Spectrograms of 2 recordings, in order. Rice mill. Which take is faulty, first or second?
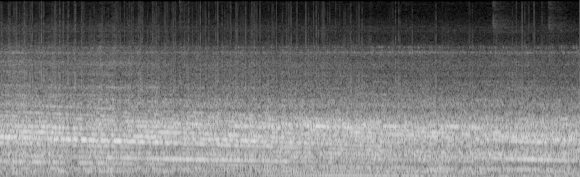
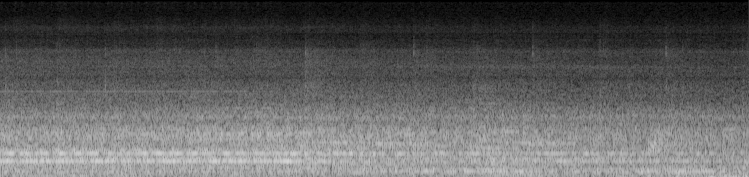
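first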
